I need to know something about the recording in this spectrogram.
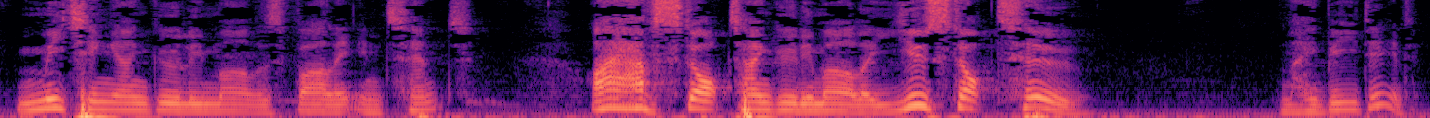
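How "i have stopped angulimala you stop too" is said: loud, forceful command; fierce. Shown as a demonstration. Buddha meeting Angulimala's violent intent, fierce command. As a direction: meet violent intent head-on, loud and firm. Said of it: "Did he say it fiercely".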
